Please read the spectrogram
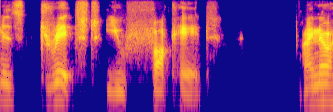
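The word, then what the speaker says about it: Drizzt: The name is Dritzt, you fuckhead. I know how to pronounce it. It's not Drizzit, it's Dritzt.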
